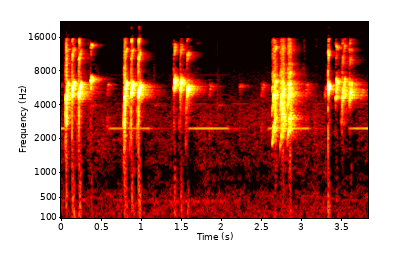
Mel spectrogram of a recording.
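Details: Lovebird, from a recording made to trigger a rival's long ngekek, giving clusters of rapid high scratchy chirps in quick bursts of three or four notes, separated by short pauses.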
